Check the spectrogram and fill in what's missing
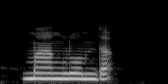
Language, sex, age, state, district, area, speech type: Manipuri, female, 30-45, Manipur, Tengnoupal, rural, read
